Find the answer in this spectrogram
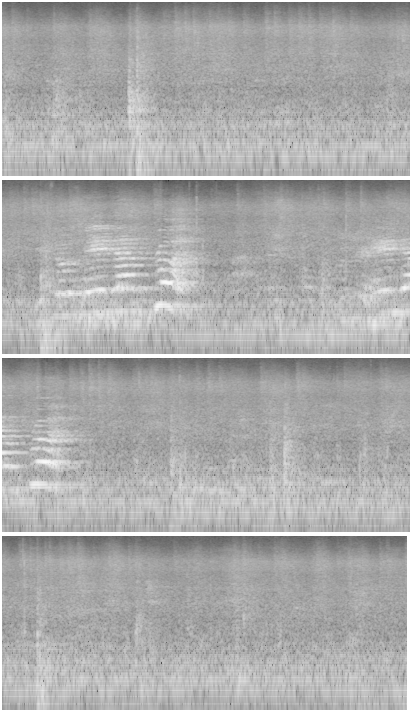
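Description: Wrestlers working on a wrestling mat: scuffing and a few dull knocks of bodies and shoes on the mat over a steady low hum, with two short stretches of a voice.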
